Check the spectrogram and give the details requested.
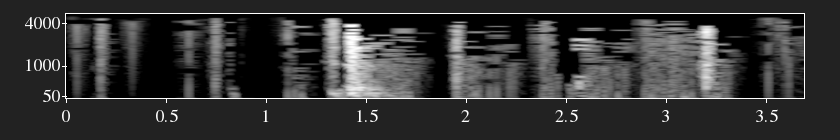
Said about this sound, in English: Shardu gazes out the window of his office, smiling smugly at the scene below. As the door opens, he turns.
